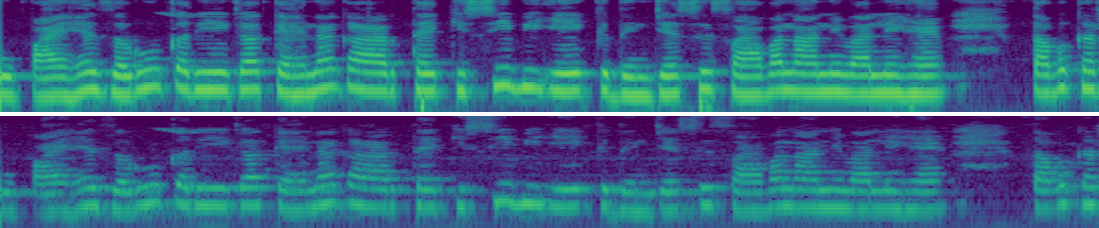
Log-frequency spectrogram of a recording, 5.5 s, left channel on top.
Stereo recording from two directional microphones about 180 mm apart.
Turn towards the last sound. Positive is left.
turn(degrees=45)  # may be behind; listen again after turning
